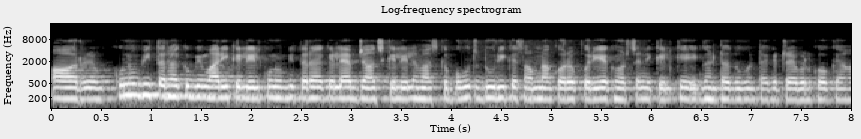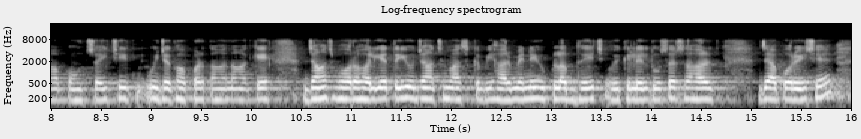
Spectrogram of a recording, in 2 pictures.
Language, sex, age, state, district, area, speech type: Maithili, female, 30-45, Bihar, Madhubani, rural, spontaneous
